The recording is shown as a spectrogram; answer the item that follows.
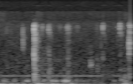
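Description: Fingers typing on a computer keyboard in quiet, scattered keystrokes, soft and fairly close, with a few clearer taps standing out over low background hum.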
